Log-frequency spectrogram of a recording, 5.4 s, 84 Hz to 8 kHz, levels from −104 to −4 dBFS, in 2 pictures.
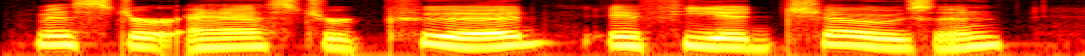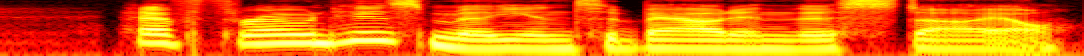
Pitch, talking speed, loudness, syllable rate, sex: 190 Hz, 165 wpm, -17 LUFS, 4.4 syllables/s, female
